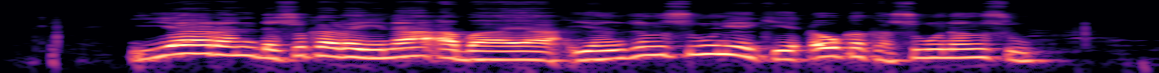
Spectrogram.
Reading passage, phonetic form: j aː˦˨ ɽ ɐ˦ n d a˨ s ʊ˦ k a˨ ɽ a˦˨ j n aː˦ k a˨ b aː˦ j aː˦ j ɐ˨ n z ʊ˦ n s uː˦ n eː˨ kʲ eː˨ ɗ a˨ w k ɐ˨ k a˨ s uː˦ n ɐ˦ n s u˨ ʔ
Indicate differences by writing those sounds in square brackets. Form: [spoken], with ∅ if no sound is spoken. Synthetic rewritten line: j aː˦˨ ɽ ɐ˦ n d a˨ s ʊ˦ k a˨ ɽ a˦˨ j n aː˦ [ʔ] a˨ b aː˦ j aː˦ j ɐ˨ n z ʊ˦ n s uː˦ n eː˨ kʲ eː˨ ɗ [a˦] w k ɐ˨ k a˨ s uː˦ n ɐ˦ n s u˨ ʔ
